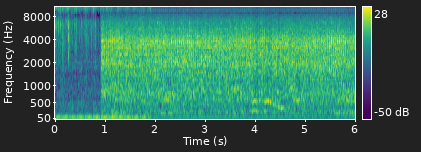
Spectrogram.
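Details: Perkins AA35001 marine diesel in steel-hull sailboat SY Carla, first start after almost a year laid up and winterized, fuel pump primed: steady, even, smooth low idle beat behind cheering, cooling water flowing, some smoke; normal healthy idle.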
